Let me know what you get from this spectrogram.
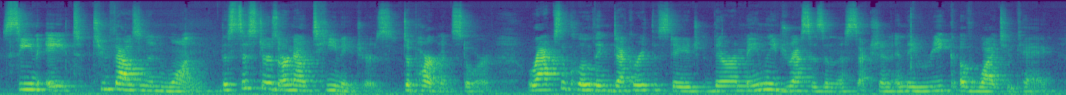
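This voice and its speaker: Female stage-directions reader, mid-pitched, scripted narration, echoey and away from the mic. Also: moderate pace. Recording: echoey, distant mic, faint background noise.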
